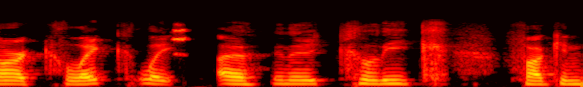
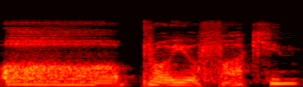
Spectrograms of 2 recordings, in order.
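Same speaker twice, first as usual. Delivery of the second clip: very soft, low, hushed, sleazy put-on Mexican accent; 4 semitones lower, 13 dB quieter than usual. Recalling greeting a man he spots with his girlfriend, slimy Mexican accent. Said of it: "the slimiest fucking Mexican accent".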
